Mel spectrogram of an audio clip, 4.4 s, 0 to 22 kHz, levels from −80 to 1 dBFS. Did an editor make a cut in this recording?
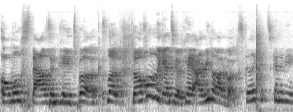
yes; 2 cuts; at 1.6 s, 3.7 s

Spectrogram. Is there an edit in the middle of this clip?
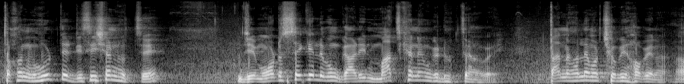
no; 0 cuts

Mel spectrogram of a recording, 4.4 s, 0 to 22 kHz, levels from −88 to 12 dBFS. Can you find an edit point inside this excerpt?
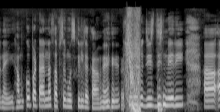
yes; 1 cut; at 2.5 s

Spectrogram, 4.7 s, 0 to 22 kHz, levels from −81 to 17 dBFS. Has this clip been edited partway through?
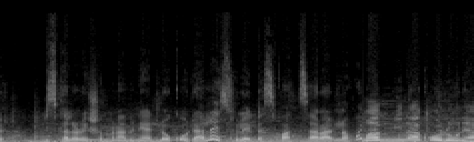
yes; 1 cut; at 3.6 s

